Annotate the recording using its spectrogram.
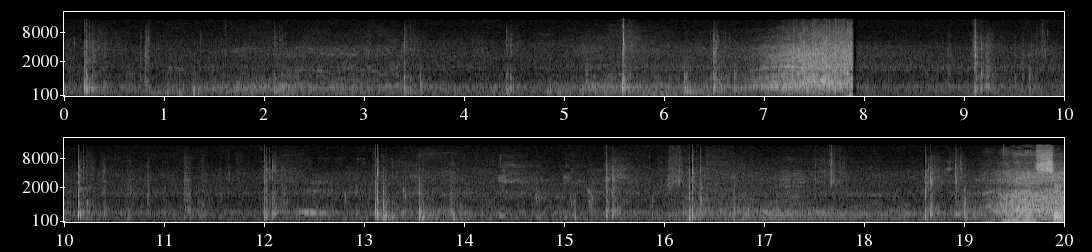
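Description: Tennis rallies on a grass court: a string of sharp single racket-on-ball strikes, one every second or so. About seven seconds in a point ends and the crowd reacts with voices and applause, cut off suddenly; near the end another point ends in a louder crowd reaction with laughter.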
